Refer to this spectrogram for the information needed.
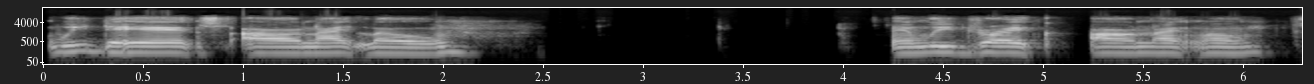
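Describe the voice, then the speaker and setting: A woman with a naturally low voice that is scratchy today, chatting laid-back to viewers on a livestream from her bed. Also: little pitch movement, drawn-out words, clean tone. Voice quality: low-toned voice. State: scratchy voice after a night of singing. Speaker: livestream host. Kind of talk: casual chat greeting viewers. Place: lying in bed at home. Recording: dull lo-fi stream audio.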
